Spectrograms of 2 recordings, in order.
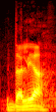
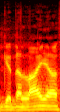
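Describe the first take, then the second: First: The name is said the original Hebrew way. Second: The name is said the familiar English way. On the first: "But it's really" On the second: "You would say"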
